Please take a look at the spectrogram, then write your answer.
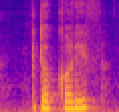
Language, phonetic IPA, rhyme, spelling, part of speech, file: Czech, [ˈɡdokolɪf], -olɪf, kdokoliv, pronoun, Cs-kdokoliv.ogg
- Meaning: anyone, anybody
